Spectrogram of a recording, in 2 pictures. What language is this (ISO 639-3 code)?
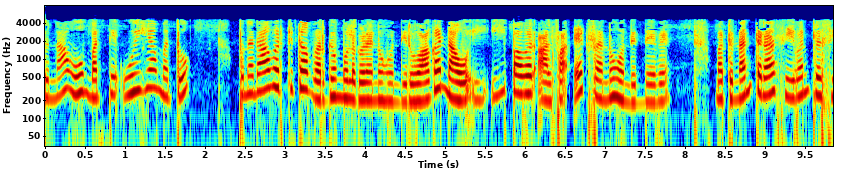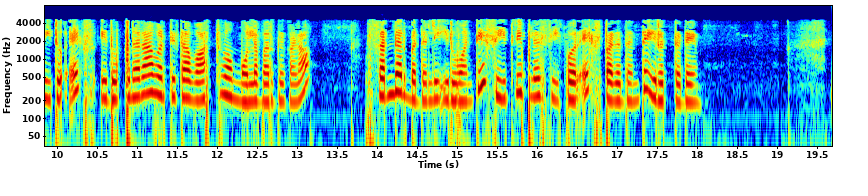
kan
